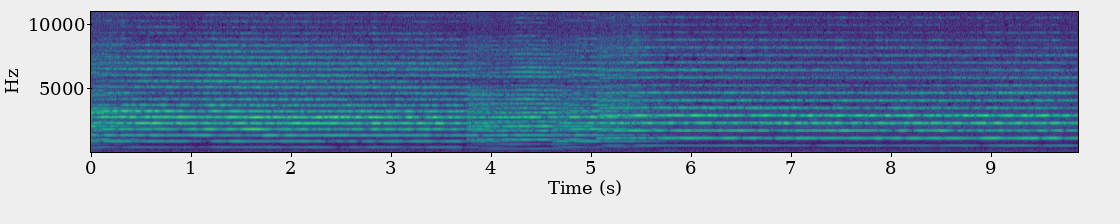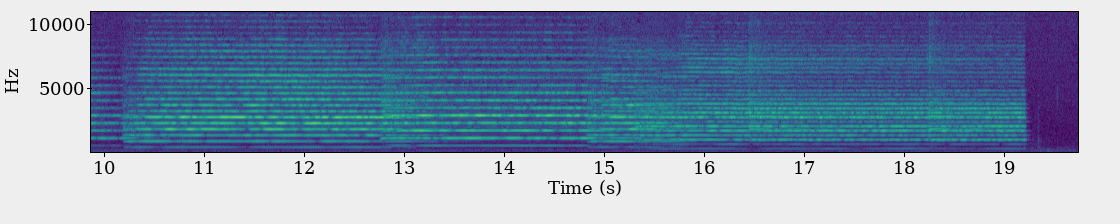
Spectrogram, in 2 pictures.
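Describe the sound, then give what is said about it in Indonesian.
A trumpet plays a slow, steady melody of long held notes, stepping between pitches with brief breaks, loud for about twenty seconds with no voices. “Ketujuh, suara terompet.”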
